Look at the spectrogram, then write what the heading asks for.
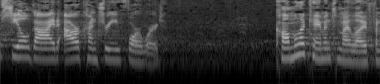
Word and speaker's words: Kamala: do you pronounce it first you say comma like a comma in a sentence Danny say la like la la la la la put it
